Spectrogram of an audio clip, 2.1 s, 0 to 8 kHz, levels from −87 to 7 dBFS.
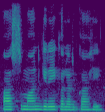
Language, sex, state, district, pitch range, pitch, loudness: Hindi, female, Uttar Pradesh, Etah, 190-200 Hz, 200 Hz, -28 LUFS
